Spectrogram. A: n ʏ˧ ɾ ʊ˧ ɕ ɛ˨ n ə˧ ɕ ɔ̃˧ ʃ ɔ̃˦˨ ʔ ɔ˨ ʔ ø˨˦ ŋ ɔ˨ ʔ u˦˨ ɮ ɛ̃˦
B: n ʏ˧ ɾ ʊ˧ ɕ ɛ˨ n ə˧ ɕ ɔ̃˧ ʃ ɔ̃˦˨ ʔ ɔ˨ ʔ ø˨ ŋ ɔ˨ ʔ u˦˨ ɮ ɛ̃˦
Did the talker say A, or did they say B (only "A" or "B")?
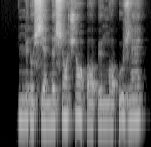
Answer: B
